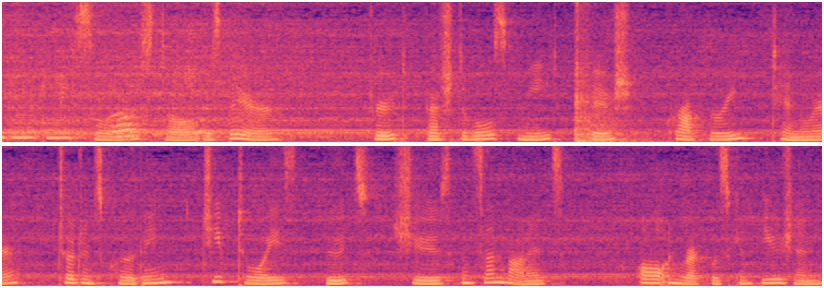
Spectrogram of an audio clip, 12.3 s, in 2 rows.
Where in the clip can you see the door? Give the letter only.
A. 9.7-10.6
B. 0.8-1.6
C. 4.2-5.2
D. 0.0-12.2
C.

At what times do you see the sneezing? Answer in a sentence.
You can hear the sneezing from 0.8 to 1.6 s.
